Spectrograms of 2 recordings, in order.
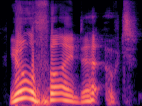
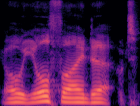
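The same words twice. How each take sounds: First: Slow, higher and louder prophecy; You'll find out, drawn out and booming; ominous caveman, louder. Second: Slow, hushed warning; ominous caveman. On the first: Paranoid caveman repeats warning. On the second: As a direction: say it slowly, like a dark secret. Paranoid caveman answers Grog. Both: Retold or imitated.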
